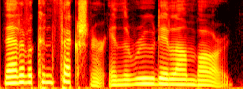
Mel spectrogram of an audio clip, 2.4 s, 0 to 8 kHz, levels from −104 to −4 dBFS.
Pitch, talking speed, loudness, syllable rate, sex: 175 Hz, 220 wpm, -19 LUFS, 5.8 syllables/s, female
